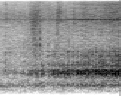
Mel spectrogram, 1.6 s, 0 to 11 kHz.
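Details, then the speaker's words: 1.5 hp 1966 Hitachi three-phase lathe motor run from a VFD: quiet for the first 30–45 seconds, then a howl rising in pitch and loudness over a rough groan, bearings suspected shot. "so what is weird is when i first fired this up for the first 30 to 45 seconds it was actually pretty quiet and then all of a sudden it got super loud so i don't know if i would happen to the bearings"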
